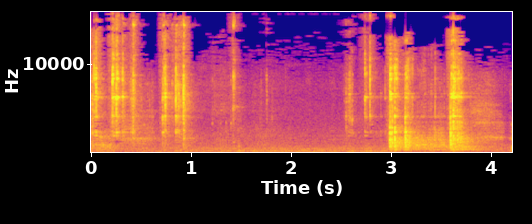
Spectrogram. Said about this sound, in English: take our wrench and tighten that back up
